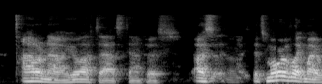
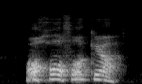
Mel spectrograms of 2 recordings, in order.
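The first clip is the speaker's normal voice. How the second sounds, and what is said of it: Put-on Canadian accent. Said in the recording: “That's my Canadian impression. ... my Russell Peters impression of him doing a Canadian impression”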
